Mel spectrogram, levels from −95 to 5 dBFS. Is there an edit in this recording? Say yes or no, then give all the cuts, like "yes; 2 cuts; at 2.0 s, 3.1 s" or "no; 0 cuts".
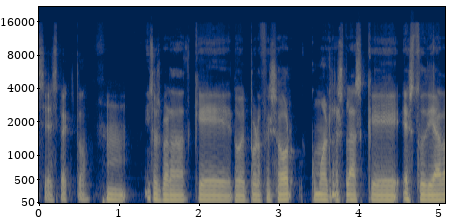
yes; 4 cuts; at 1.4 s, 2.5 s, 3.3 s, 3.9 s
